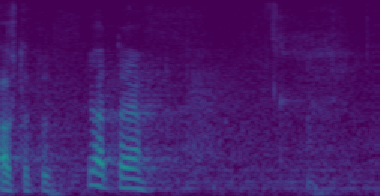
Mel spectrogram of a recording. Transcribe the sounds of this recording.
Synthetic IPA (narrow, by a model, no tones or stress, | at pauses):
ɑust̪ɑt̪ːˑud̪juɑt̪ːɑjɑ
